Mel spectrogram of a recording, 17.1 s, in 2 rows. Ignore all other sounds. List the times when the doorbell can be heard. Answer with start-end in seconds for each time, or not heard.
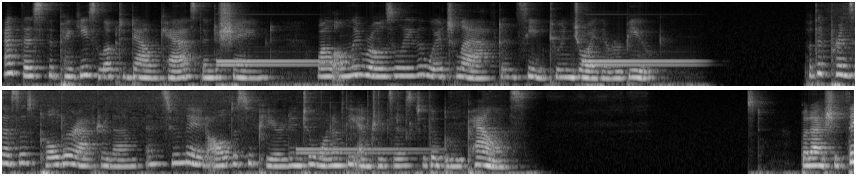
2.1-3.4, 5.8-7.1, 11.4-12.8.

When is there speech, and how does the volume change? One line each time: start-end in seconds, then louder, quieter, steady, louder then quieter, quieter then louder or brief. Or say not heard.
0.0-6.5 steady
8.1-13.9 steady
15.9-17.0 brief.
